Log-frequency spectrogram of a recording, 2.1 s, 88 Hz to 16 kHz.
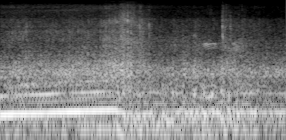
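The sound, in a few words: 700HP Toyota Supra on E85 accelerating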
